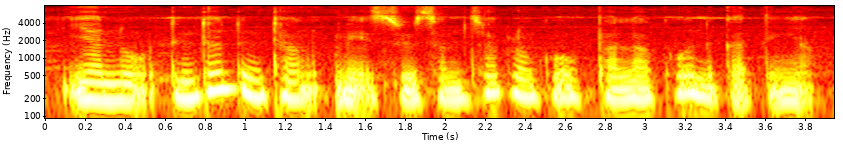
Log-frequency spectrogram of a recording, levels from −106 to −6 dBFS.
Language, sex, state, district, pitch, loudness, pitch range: Garo, female, Meghalaya, West Garo Hills, 225 Hz, -15 LUFS, 190-250 Hz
